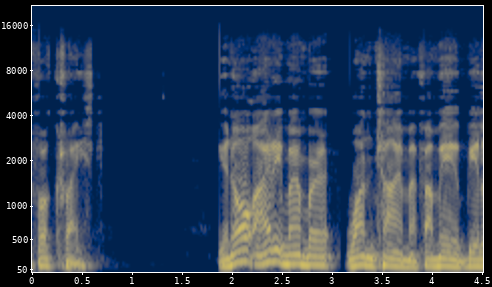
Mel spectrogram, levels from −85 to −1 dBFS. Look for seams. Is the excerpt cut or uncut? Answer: cut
